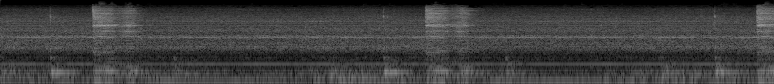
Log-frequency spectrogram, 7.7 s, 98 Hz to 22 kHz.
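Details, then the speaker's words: Wood-Mizer BMS 250 sawmill blade sharpener on first test run: steady motor hum with a short grinding burst about every three seconds as each tooth is dressed, dropping into the gullet properly; running normally. "So guys, I got it running, and I think it's running pretty good. It sounds good, it looks good, it's dropping right into the gullet how it's supposed to."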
